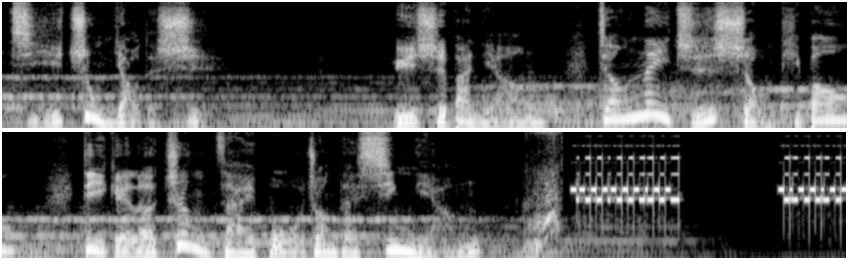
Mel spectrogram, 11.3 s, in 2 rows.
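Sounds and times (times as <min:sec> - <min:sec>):
speech: 0:00.0 - 0:01.5, 0:02.6 - 0:09.5
mobile phone ringing: 0:09.2 - 0:10.2, 0:10.8 - 0:11.2.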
